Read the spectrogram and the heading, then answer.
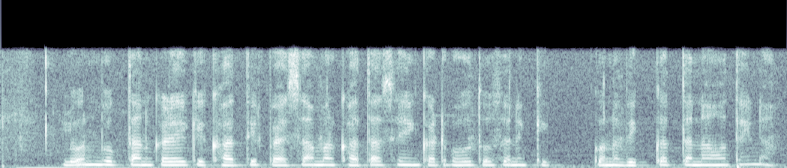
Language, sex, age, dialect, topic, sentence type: Magahi, female, 31-35, Western, banking, question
